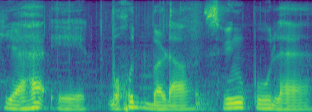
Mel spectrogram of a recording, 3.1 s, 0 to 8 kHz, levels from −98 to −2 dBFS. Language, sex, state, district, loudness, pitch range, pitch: Hindi, male, Uttar Pradesh, Saharanpur, -20 LUFS, 90-120 Hz, 100 Hz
